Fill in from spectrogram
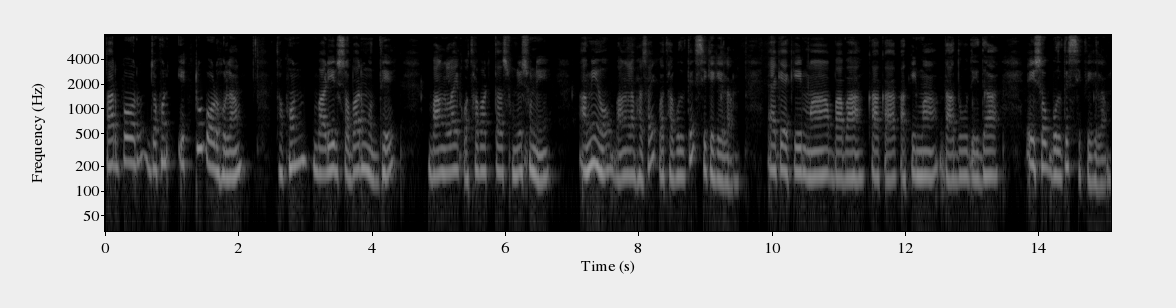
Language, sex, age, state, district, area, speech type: Bengali, female, 60+, West Bengal, South 24 Parganas, rural, spontaneous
